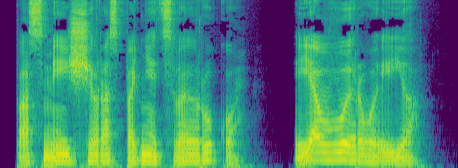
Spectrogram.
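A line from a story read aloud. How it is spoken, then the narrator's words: Grim, through clenched teeth. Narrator (Russian): мрачно процедил сквозь зубы Дамиан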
